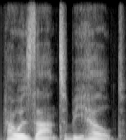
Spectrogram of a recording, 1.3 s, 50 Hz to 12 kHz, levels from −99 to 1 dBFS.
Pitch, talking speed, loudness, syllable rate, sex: 115 Hz, 285 wpm, -17 LUFS, 6.2 syllables/s, male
